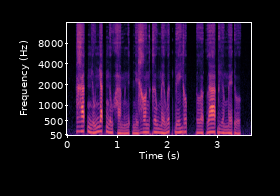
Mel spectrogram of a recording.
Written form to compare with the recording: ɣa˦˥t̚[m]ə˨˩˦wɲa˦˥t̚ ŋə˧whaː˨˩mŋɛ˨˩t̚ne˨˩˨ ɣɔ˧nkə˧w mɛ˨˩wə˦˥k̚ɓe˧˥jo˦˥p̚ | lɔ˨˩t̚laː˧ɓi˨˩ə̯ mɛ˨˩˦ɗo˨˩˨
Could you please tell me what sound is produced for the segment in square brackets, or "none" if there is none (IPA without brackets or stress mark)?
ɲ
